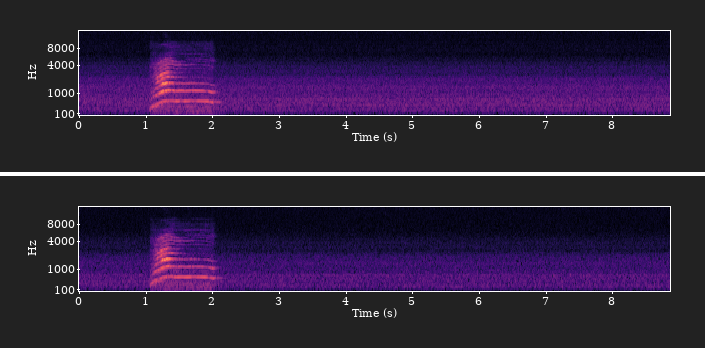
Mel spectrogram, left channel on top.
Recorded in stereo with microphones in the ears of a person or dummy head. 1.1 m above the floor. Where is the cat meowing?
15° left (ahead or behind), 0.7 m.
